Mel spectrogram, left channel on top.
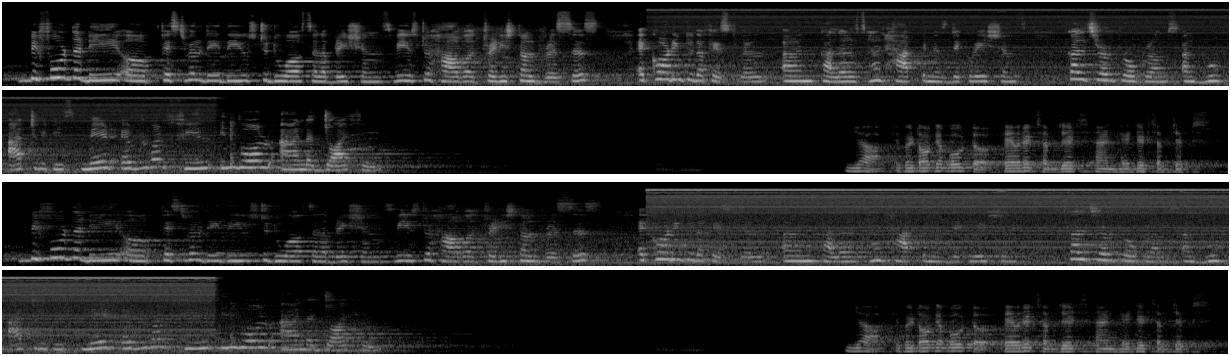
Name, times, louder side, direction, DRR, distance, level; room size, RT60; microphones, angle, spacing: voice 1, 0.1-16.1, left 4 dB, 75° left, 9 dB, 0.6 m, -32 dB
sound 1, 4.4-16.0, right 1 dB, 20° right, 3.4 m, -49 dB
sound 2, 6.4-14.4, right 13 dB, 55° right, 1.0 m, -33 dB
voice 2, 20.7-24.4, left 1 dB, 15° left, 6 dB, 0.6 m, -38 dB
25.5 x 23.0 x 2.4 m, 2.8 s
head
